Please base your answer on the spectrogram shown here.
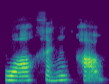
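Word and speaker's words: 我很好: Aquí hay tres tercer tono. Cada vez que hay así varios tercer tono, cae a segundo tono. Porque de por sí sería un poco complicado, ¿no? Es la pronunciación 我很好, 我很好, 我很好.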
